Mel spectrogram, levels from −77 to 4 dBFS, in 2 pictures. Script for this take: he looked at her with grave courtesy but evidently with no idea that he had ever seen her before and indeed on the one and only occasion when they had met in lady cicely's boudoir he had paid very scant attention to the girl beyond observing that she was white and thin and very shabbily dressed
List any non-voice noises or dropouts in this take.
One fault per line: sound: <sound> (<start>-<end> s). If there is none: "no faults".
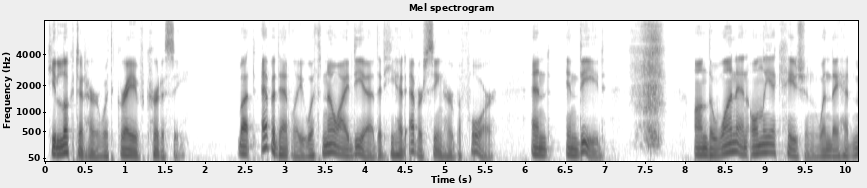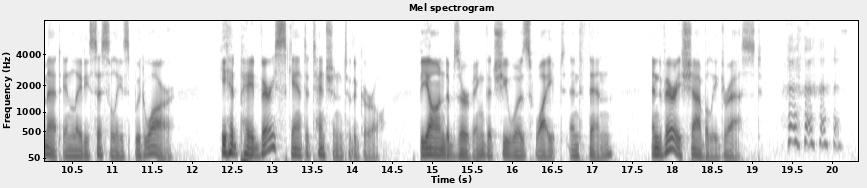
sound: sniff (7.3-7.8 s)
sound: laugh (19.3-20.2 s)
